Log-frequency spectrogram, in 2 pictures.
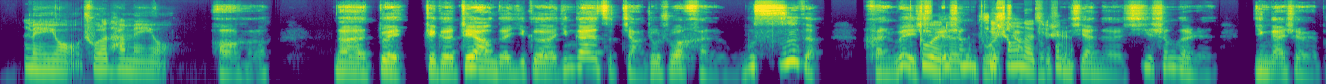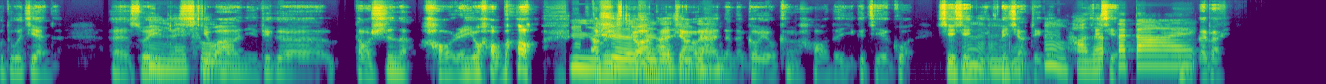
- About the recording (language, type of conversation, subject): Chinese, podcast, 你受益最深的一次导师指导经历是什么？
- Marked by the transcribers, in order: laughing while speaking: "有好报"; chuckle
